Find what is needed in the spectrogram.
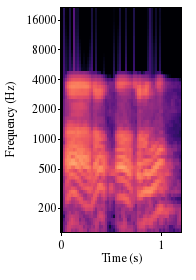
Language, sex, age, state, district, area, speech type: Tamil, male, 30-45, Tamil Nadu, Ariyalur, rural, conversation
